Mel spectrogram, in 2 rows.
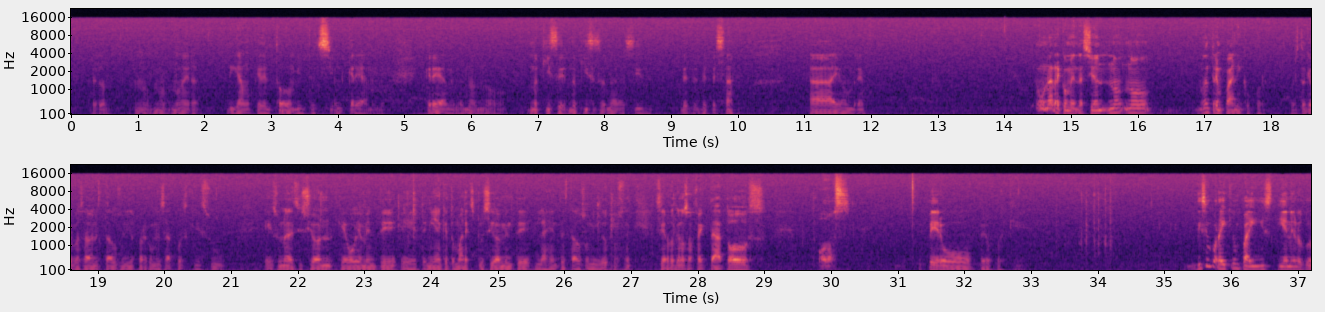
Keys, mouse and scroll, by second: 0.7-2.3 drag, 7.8-12.3 drag, 12.7 click, 14.5-17.8 drag, 18.5 middle click, 19.8 click, 32.5 click, 33.7 KP_Decimal, 33.9 KP_5, 34.0 KP_Enter, 36.6-37.2 drag.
